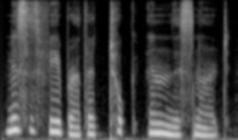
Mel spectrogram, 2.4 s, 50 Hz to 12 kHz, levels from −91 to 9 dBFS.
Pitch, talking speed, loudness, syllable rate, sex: 220 Hz, 150 wpm, -15 LUFS, 3.6 syllables/s, female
